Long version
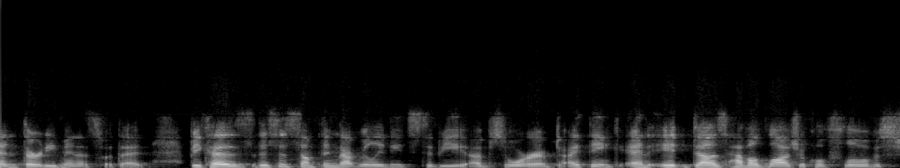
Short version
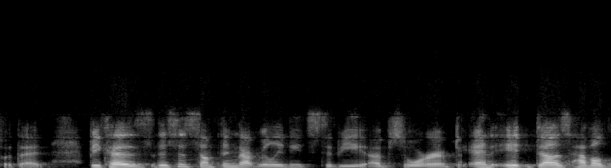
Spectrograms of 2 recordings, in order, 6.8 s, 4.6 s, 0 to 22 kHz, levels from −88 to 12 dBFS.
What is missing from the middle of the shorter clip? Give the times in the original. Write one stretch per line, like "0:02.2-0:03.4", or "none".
0:04.2-0:04.6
